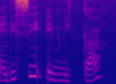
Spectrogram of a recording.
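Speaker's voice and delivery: imnika with rising pitch on its final syllable. Explaining that question phrases rise at the end, rising pitch at end of imnika. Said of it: "akhiran kalimatnya jika dibaca akan e, meninggi".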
